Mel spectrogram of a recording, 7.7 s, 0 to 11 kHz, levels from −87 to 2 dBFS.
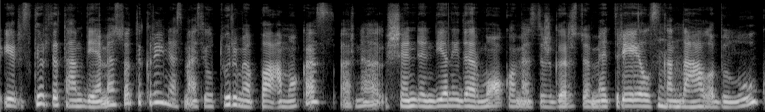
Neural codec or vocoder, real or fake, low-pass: vocoder, 44.1 kHz, 128 mel bands, Pupu-Vocoder; fake; 9.9 kHz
